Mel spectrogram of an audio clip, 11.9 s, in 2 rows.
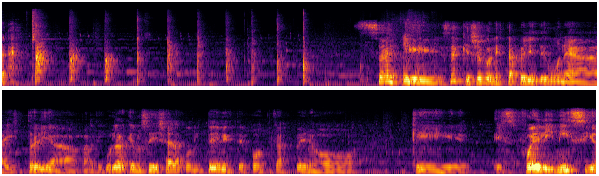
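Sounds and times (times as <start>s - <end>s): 
single person clapping hands: 0.0s - 3.3s
speech: 3.8s - 11.8s.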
